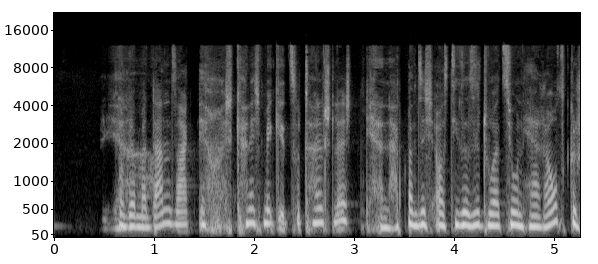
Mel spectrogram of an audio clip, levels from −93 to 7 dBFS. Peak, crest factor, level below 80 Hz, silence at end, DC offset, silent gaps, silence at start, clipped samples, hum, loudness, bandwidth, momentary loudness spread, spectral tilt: -2 dBFS; 16 dB; -64 dBFS; 0 s; under 0.1%; none; 0.6 s; under 0.1%; none; -19 LUFS; 12.5 kHz; 7 LU; -6 dB/octave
